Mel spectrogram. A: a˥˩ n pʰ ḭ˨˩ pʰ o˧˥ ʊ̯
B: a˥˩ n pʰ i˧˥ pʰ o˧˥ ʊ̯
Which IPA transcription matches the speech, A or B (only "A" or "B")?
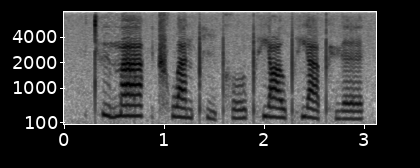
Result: A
